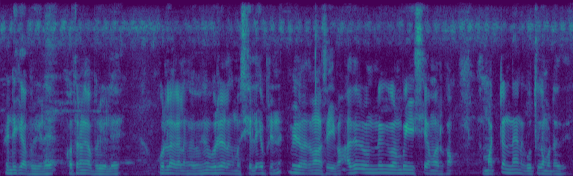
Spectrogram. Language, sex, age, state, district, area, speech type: Tamil, male, 60+, Tamil Nadu, Nagapattinam, rural, spontaneous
